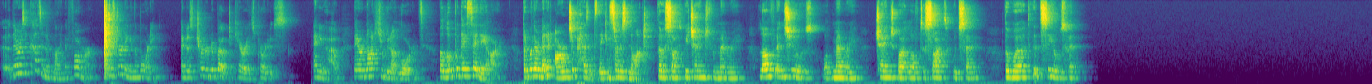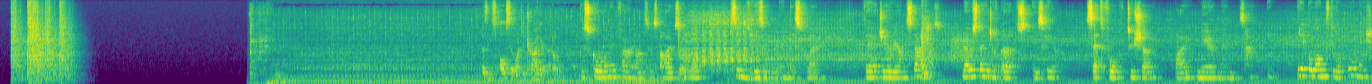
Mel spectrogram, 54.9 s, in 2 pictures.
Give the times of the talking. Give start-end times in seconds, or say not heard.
0.1-21.4, 37.0-54.8.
